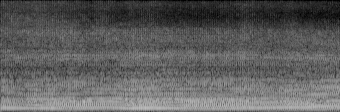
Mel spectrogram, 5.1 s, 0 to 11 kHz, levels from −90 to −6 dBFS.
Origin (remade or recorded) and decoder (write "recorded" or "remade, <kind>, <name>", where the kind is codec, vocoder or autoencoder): recorded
